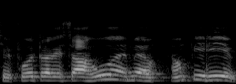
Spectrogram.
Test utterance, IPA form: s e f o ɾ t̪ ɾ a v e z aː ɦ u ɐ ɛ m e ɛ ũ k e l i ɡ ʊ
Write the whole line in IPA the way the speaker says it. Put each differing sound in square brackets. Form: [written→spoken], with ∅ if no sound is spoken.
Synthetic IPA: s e f o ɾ t̪ ɾ a v e [z→s] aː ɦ u ɐ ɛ m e ɛ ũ [k→p] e [l→ɾ] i ɡ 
